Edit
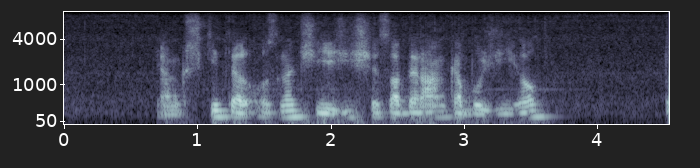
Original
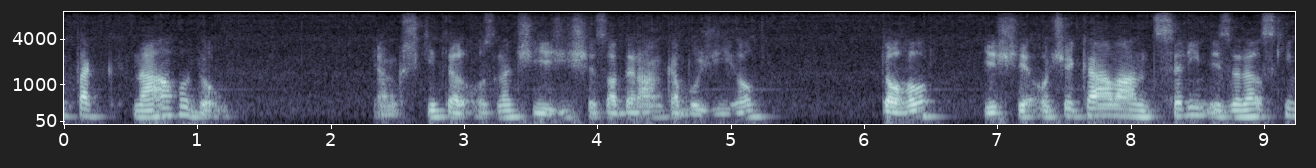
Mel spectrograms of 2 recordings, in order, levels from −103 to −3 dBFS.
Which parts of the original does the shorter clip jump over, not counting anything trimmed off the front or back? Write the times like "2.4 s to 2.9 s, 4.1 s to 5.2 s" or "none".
none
